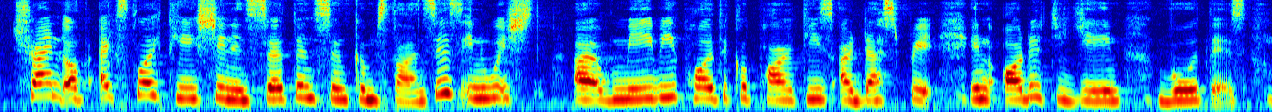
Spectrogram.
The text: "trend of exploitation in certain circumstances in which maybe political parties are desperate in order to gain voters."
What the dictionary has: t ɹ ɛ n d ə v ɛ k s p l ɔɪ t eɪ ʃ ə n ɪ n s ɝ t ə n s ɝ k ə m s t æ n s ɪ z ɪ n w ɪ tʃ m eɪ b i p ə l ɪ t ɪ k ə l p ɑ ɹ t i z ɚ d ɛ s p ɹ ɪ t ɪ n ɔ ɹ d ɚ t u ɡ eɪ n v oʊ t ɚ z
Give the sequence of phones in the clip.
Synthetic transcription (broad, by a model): t ɹ ɛ n d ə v ɛ k s p l ɔɪ t eɪ ʃ ə n ɪ n s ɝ t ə n s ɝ k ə m s t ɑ n s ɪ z ɪ n w ɪ tʃ m eɪ b i p ə l ɪ t ɪ k ə l p ɑ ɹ t i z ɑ d ɛ s p ɹ ɪ t ɪ n ɔ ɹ d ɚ t u ɡ eɪ n v oʊ t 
